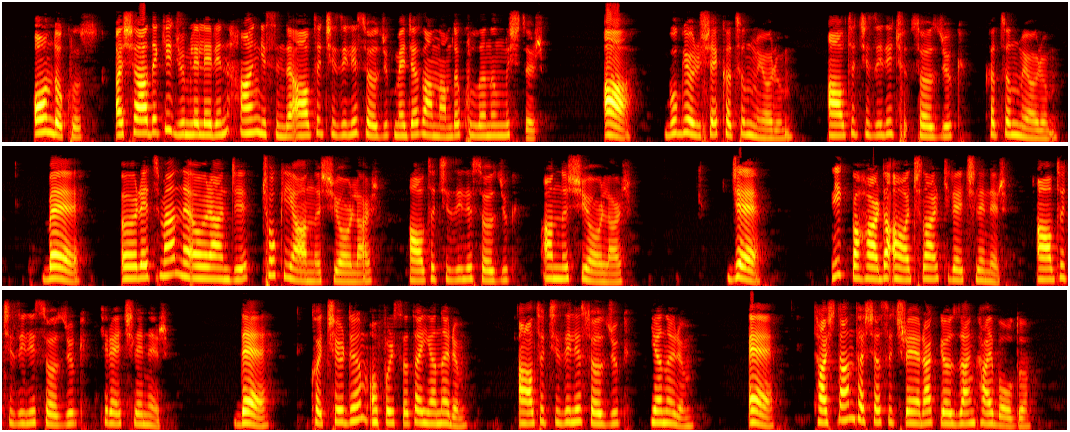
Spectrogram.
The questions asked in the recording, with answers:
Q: Aşağıdaki cümlelerin hangisinde altı çizili sözcük mecaz anlamda kullanılmıştır?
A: Cevap D. Kaçırdığım o fırsata yanarım.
